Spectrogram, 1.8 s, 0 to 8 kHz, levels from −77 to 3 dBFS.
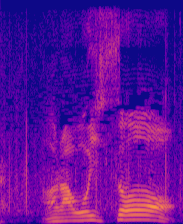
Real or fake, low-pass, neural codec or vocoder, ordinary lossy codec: real; none; none; none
